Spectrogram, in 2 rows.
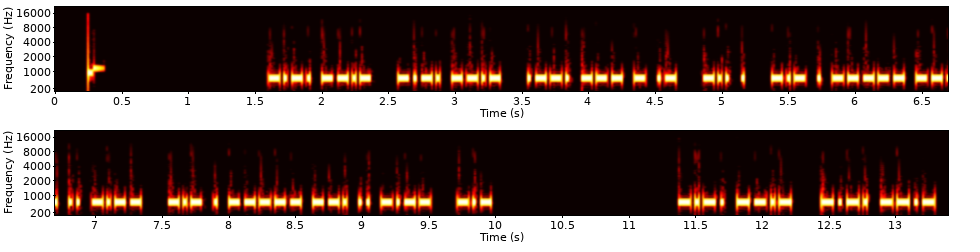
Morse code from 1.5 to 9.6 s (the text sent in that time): CQ CQ POTA DE KE0GIY KE0GIY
